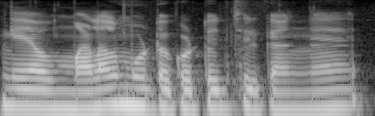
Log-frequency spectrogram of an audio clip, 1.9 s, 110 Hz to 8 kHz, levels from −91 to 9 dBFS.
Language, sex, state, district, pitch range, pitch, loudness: Tamil, male, Tamil Nadu, Nilgiris, 140-150 Hz, 145 Hz, -15 LUFS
